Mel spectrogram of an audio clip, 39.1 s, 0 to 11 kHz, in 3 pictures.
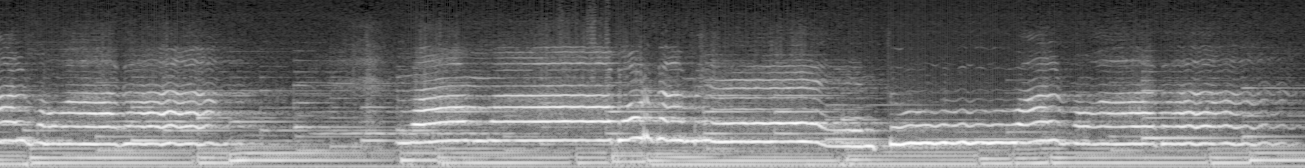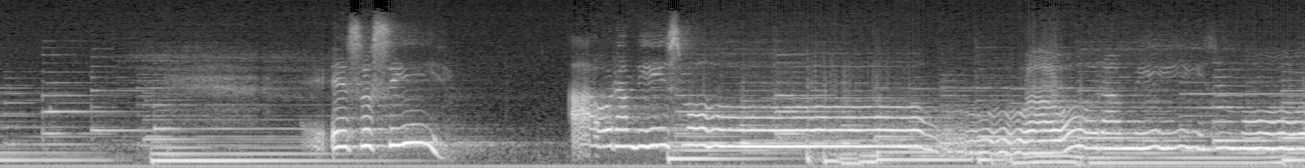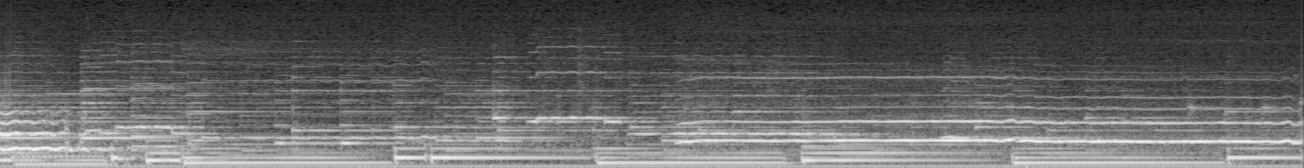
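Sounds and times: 
woman singing a gentle melodic song: 0.0s - 2.5s, 4.0s - 13.0s, 16.1s - 17.8s, 18.8s - 27.6s, 32.9s - 39.1s
steady instrumental accompaniment with a low bass line: 0.0s - 39.1s
speech: 16.8s - 17.2s.

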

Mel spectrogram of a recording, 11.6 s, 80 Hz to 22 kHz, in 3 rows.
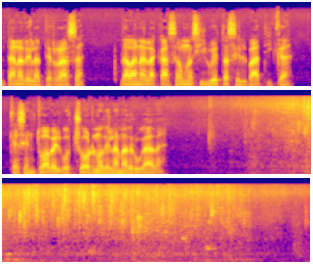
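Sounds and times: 
speech: 0.1s - 6.0s
water running from a tap: 6.4s - 11.5s.

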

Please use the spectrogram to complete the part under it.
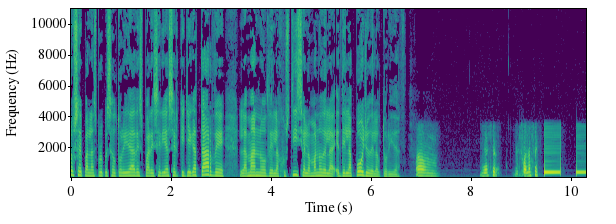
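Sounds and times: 
speech: 0.0s - 7.4s, 8.2s - 9.8s
telephone tone beeps from a dropped phone call: 9.4s - 10.2s.

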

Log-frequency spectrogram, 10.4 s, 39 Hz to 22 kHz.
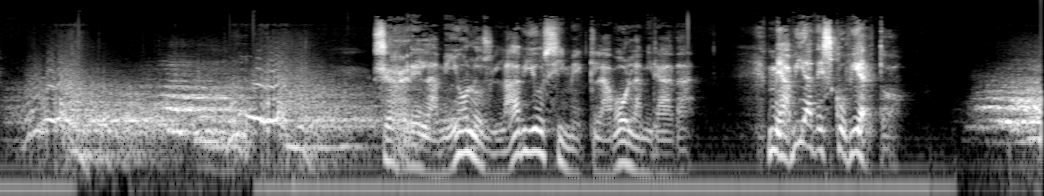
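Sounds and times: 
lioness roaring in a group of lions: 0.0s - 4.1s, 9.7s - 10.4s
speech: 3.8s - 7.0s, 7.7s - 9.1s.

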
